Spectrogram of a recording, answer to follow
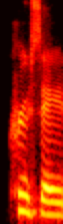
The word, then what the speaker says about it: crusade: is um pronounced aid crusade is pronounced aid this one would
